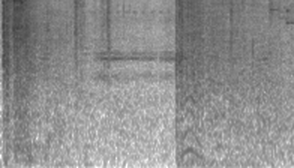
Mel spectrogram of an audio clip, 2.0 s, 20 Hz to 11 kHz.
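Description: Gunfire in the zombie shooter Into The Dead 2, a couple of sharp shots standing out over game background noise, with someone speaking briefly.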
